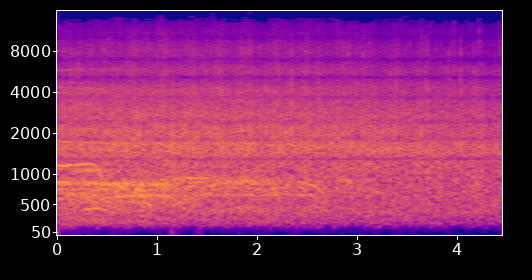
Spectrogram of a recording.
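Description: Large audience applauding, the clapping slowly dying away.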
